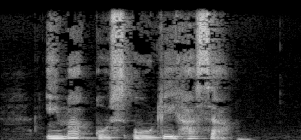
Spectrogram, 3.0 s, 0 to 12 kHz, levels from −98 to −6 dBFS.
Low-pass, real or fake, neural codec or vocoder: 10.8 kHz; real; none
